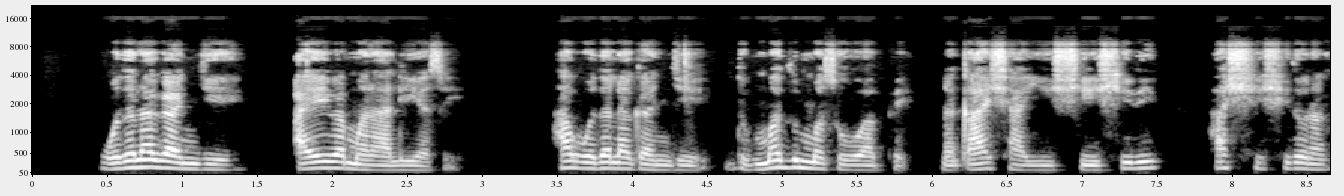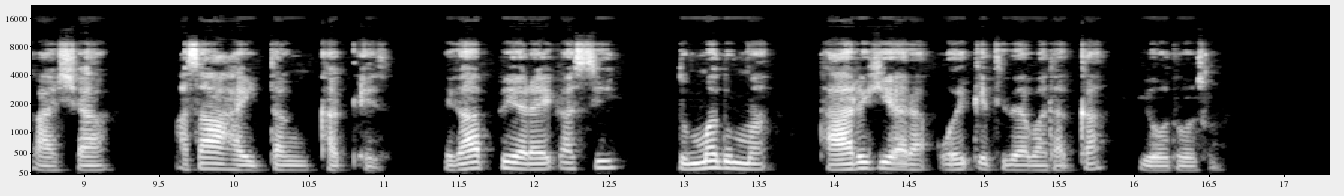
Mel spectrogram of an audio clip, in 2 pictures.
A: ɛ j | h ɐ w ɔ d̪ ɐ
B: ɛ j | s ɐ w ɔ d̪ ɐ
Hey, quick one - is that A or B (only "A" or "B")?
A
